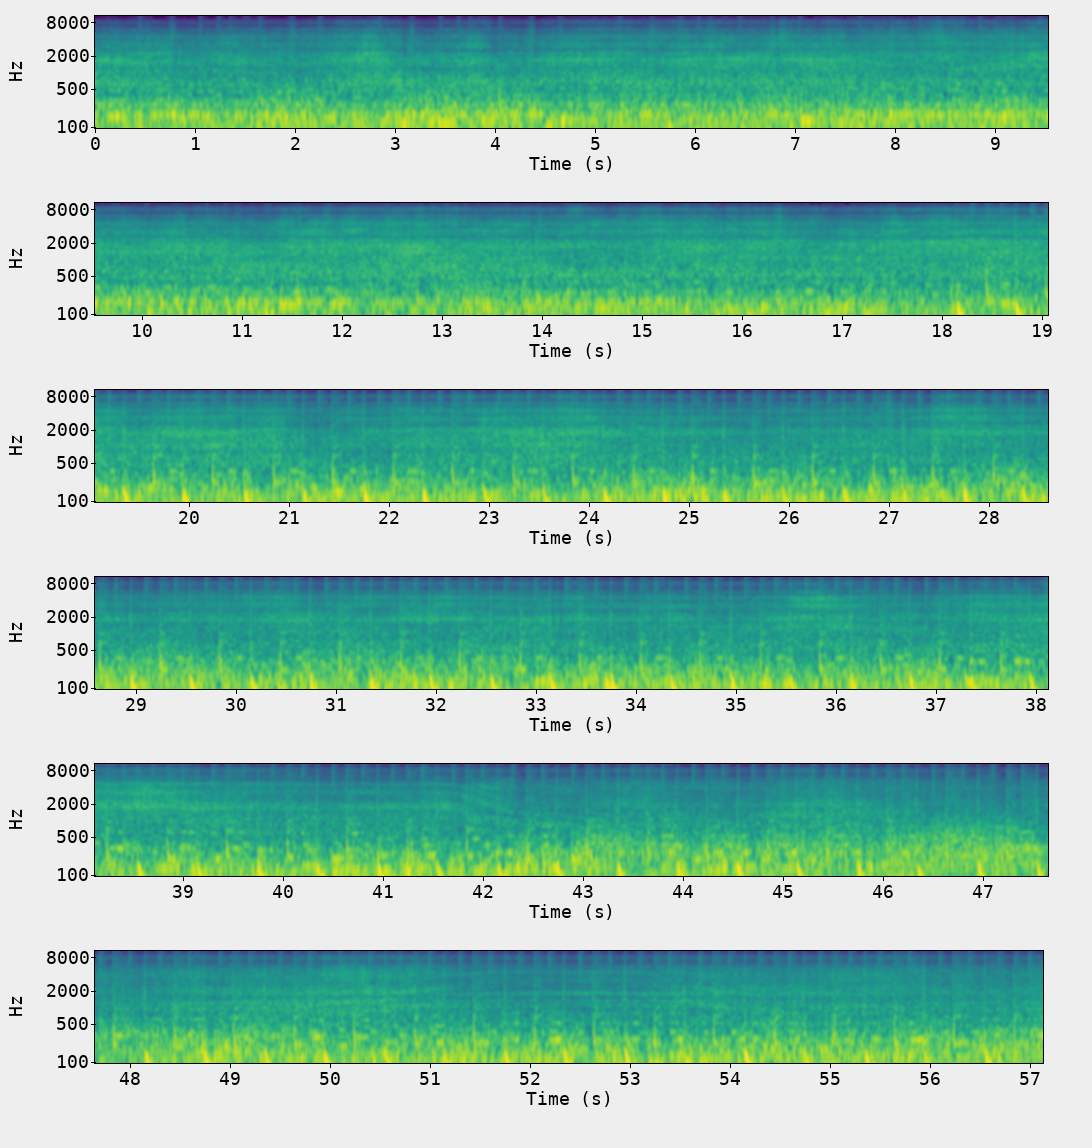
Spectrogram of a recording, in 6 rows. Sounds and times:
Fixed-wing aircraft, airplane: 0.0s - 57.1s
Music: 0.0s - 57.1s
Outside, urban or manmade: 0.0s - 57.1s.

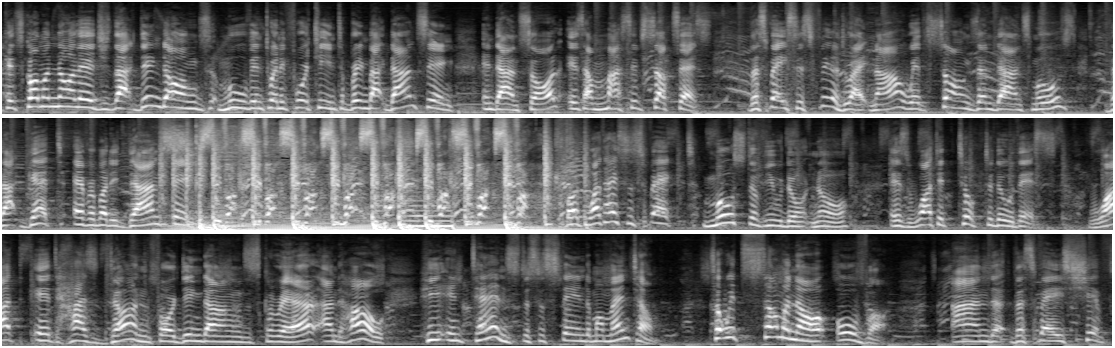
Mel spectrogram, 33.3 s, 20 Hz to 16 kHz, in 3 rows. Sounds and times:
Speech: 0.0s - 13.5s, 16.7s - 33.3s.

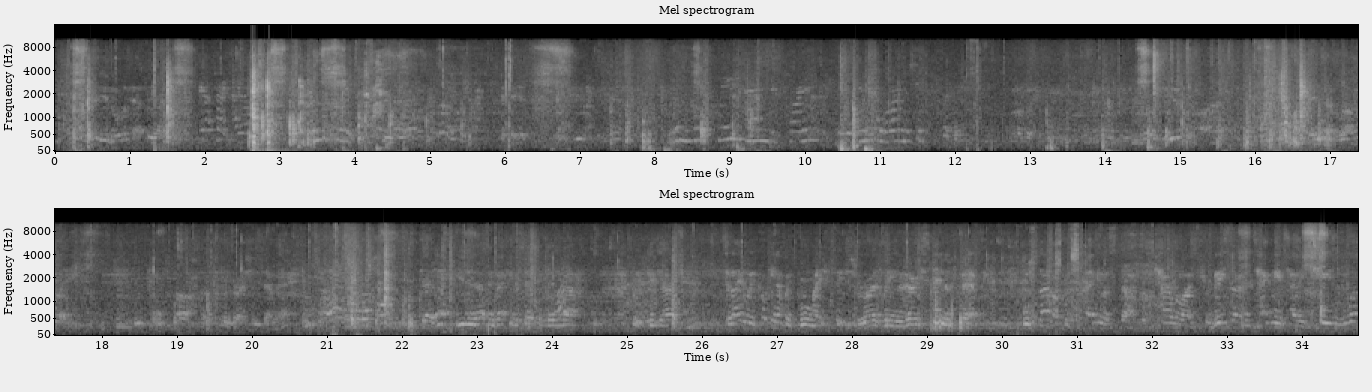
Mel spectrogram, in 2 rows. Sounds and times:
Speech: 0.3s - 15.6s, 18.5s - 34.7s.

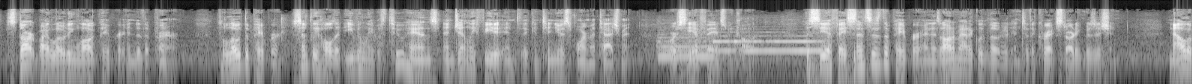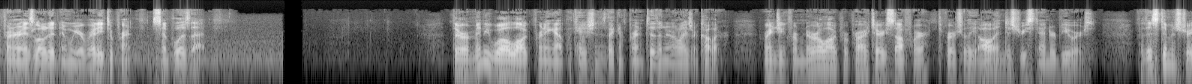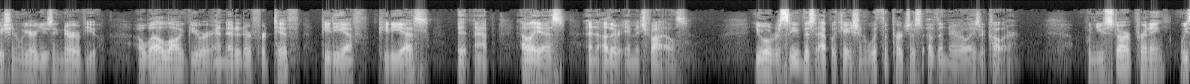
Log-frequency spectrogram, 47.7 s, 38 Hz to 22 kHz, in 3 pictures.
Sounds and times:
Speech: 0.0s - 10.1s, 10.7s - 15.0s, 15.6s - 18.7s, 21.9s - 41.1s, 41.8s - 45.4s, 46.3s - 47.6s.

